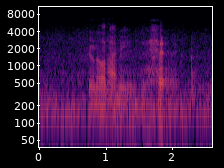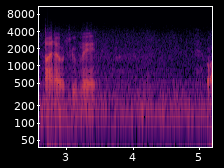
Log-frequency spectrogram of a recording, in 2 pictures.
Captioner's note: Risos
